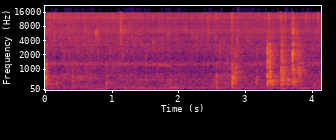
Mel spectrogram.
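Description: Onion and a few curry leaves frying in a pan for a simple tomato kurma: a soft, steady sizzle at low volume, with a handful of sharper clicks and taps from the pan toward the end.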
